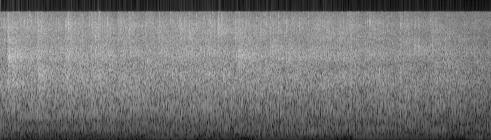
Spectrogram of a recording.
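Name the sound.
audience applauding loudly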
